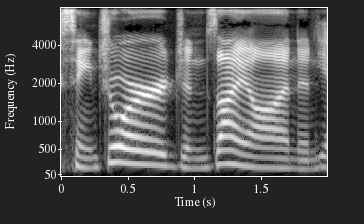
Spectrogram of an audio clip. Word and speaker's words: Zion: Because it's Zion. – Zion. – Like lion.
